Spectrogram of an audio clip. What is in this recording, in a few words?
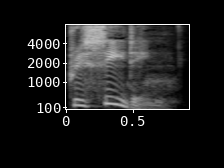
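"preceding", British English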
